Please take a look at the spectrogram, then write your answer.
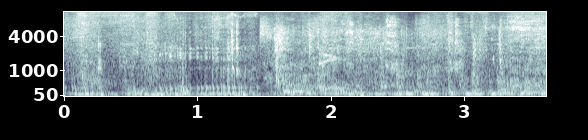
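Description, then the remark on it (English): A leopard that has escaped from a zoo growls and snarls in a loud, rough, low-pitched rumble that rolls on without pause for several seconds, swelling and easing in ragged pulses. No one speaks. “We're live from the zoo where a leopard has escaped.”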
